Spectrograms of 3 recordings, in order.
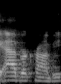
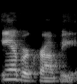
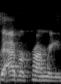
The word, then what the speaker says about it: Abercrombie: you pronounce it like my mom still can't say abercrombie she says amber grumpy and i'm just avoid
